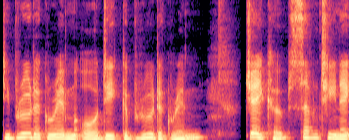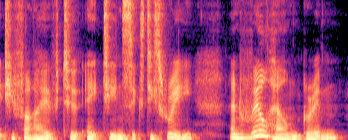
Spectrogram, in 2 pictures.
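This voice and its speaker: A woman's voice: deep voice, takes it slowly, gravelly. A woman reading scripted narration as an audiobook narrator.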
